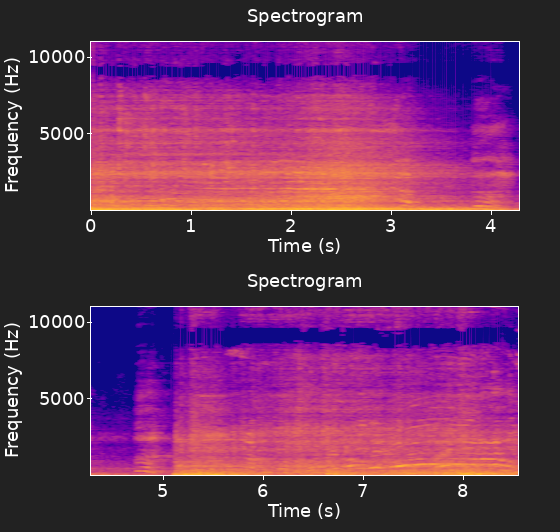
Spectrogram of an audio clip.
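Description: Film soundtrack played over a cinema's sound system and heard from the seats: heavy deep bass under music and voices. It fades almost to silence for about a second around the middle, then comes back.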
